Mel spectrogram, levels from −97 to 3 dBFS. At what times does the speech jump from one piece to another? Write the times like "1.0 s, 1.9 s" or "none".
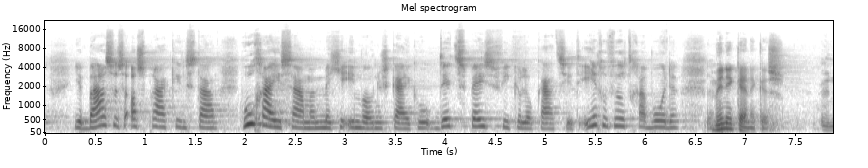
1.9 s, 6.6 s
